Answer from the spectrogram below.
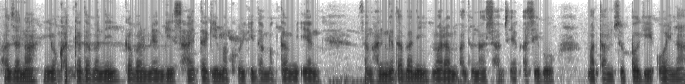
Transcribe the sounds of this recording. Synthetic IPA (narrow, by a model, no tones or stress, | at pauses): pʰazɐnɐjokʰːɐt̚kɐdɐbɐniɡɐbɐɾmenɡisajtɐɡimɐkʰojɡidɐmɐk̚tɐmḭʔeŋzaŋhanɡɐdɐbɐnimɐɾɐmɐ̰dunɐsab̚z̥ijak̚ɐ̰sibu | mɐtɐmzupːɐɡiʔojnɐ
